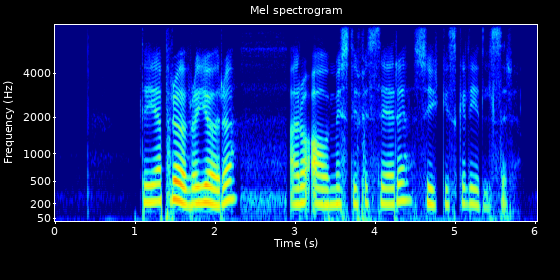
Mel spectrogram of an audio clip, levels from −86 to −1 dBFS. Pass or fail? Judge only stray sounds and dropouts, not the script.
pass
